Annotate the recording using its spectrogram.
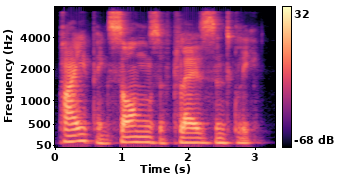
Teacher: the meter we have seems to be one stressed followed by one unstressed syllable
